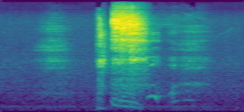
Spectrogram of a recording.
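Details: Sneeze attack, sneezing non-stop: a quick indrawn breath, then one loud explosive sneeze with a short vocal tail, in a quiet room.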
